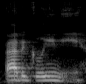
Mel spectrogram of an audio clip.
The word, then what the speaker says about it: Battaglini: Battaglini. – Battaglini. – Yeah, I think the Italian way is a little different, but really speak Italian, so.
